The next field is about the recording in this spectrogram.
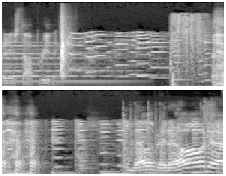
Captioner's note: joyful elevator music; laughing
